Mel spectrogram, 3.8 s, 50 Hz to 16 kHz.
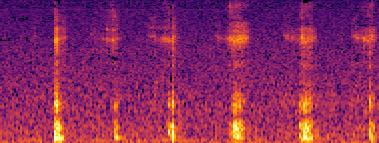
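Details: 11-month-old female cat snoring while curled up asleep in her owner's arms.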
